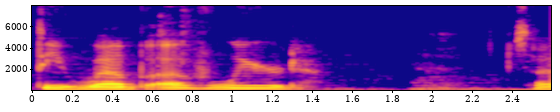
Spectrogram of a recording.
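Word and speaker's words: wyrd: In Norse mythology, we have what's called the web of weird. So it's the web of weird. Weird. Weird is spelled W-Y-R-D.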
